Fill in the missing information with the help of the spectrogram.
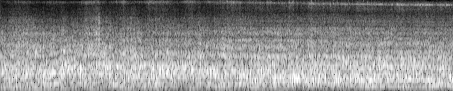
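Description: Italian Air Force search-and-rescue helicopter flying past low overhead, its rotor and turbine engines making a steady, unbroken noise.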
